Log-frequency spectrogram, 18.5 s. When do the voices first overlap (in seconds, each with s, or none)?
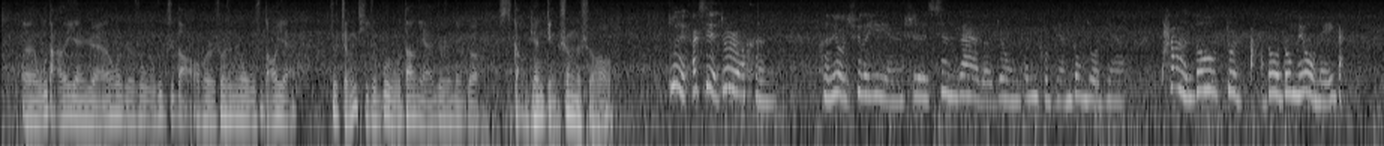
none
